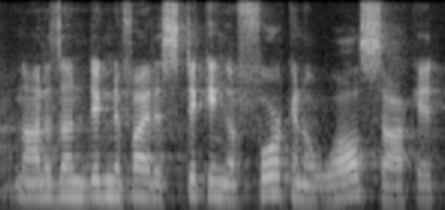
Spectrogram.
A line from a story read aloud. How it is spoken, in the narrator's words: Tig murmurs back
